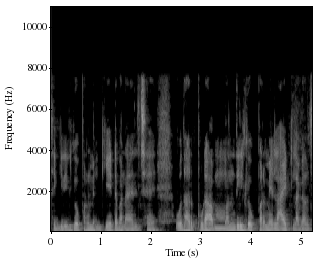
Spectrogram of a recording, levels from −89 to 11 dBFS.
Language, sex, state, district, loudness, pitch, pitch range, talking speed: Maithili, male, Bihar, Samastipur, -33 LUFS, 110 Hz, 105-115 Hz, 185 wpm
